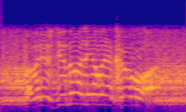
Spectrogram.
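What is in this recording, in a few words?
Russian left wing mood low, speech; War Thunder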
